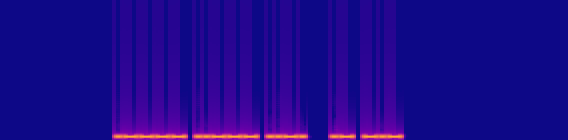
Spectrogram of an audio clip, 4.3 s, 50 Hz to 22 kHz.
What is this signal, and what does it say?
Morse code, heard as a keyed tone, about 40 wpm, 700 Hz. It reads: 12F AK
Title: Field Day Exchanges Encore - 40wpm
